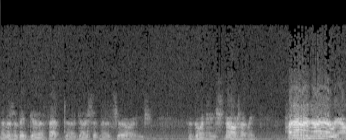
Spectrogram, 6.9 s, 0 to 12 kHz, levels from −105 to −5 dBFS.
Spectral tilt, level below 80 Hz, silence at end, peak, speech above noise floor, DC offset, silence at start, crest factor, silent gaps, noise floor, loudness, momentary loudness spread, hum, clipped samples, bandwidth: -6.5 dB/octave; -54 dBFS; 0 s; -10 dBFS; 27 dB; under 0.1%; 0 s; 16 dB; none; -53 dBFS; -24 LUFS; 21 LU; none; under 0.1%; 10 kHz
